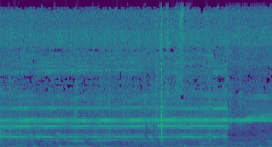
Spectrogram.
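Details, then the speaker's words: PC component coil whine: thin, steady high whine at several pitches with chirps, one tone dropping out when the suspect component is pressed lightly with a plastic tool, pinpointing the source. "where the co wi seems to come from you can just press lightly on that component and if that cowi goes away you know there's an issue with that specific"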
